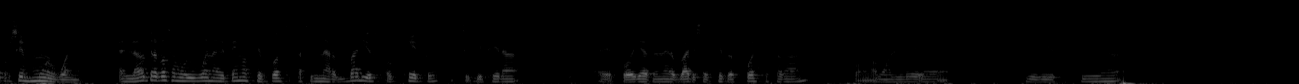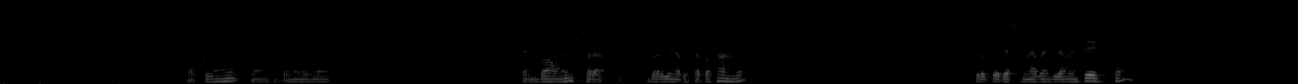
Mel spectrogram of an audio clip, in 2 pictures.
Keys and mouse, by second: 4.9 alt+click, 5.7 shift+a, 7.2 click, 9.8 click, 10.4 alt+click, 11.2 alt+click, 12.0 click, 12.2 click, 13.1 alt+click, 13.6 alt+click, 13.8 click, 14.2 alt+click, 17.2 middle click, 17.7 click, 18.8 alt+click, 19.9 alt+click, 20.0 right click, 21.0 alt+click.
